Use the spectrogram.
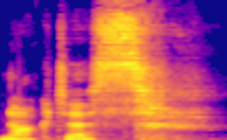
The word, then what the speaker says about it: Noctis: So it's for Noctis. It's it looks like you're actually spelling knock. So Nock, and then Tuss, Tuss. So it's like Noctis.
